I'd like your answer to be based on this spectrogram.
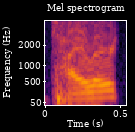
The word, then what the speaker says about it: Tyler: My name is Tyler, T-Y-L-E-R.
